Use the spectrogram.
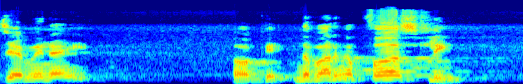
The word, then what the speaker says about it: Gemini: இதை வந்து ஜெமினின்னு சொல்லுவாங்க நிறைய பேர். ஜெமினை, it should be pronounced as Gemini.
